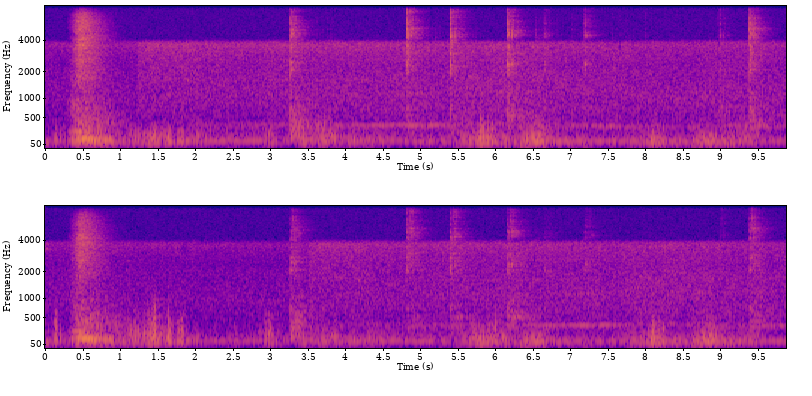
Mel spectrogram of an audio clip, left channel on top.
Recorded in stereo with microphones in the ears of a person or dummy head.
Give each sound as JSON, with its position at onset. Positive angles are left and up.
{"t": 0.3, "sound": "a whoosh", "side_deg": 40, "distance_m": 4.0}
{"t": 3.3, "sound": "chopping", "side_deg": 25, "distance_m": 2.5}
